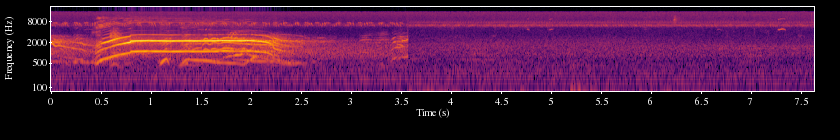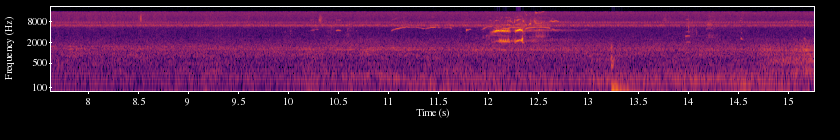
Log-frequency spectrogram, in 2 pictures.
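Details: A coyote from a pack of seven gives one strong howl that rises, holds a steady pitch, then slides down before quiet.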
